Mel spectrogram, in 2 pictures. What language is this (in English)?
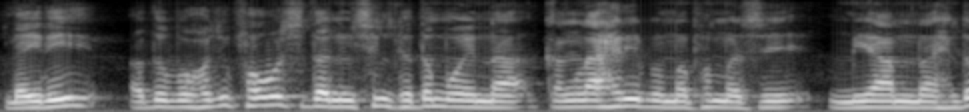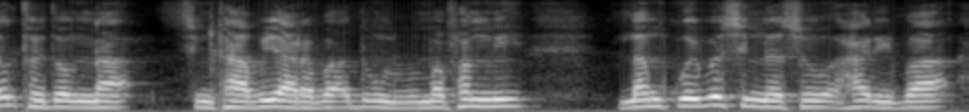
Manipuri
